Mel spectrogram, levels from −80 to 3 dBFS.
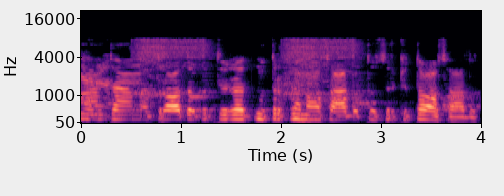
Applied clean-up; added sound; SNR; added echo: classical method WPE with log-MMSE.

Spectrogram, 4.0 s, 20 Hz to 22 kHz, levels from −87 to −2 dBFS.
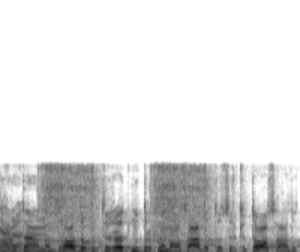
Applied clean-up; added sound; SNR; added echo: none; Engine / Drill; 15 dB; reverberation time 1.3 s.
